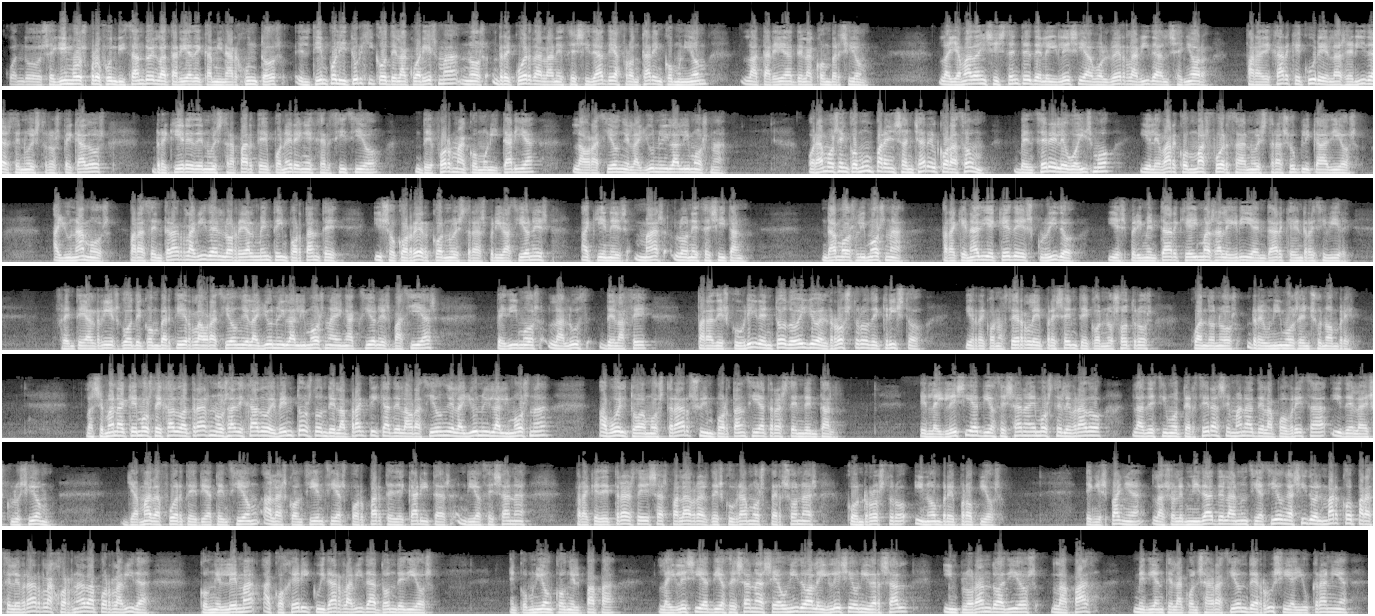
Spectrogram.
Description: La llamada a la conversión que, de modo especial, se realiza cada Cuaresma preside el contenido del comentario semanal de monseñor José Rico Pavés para la programación religiosa de COPE.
